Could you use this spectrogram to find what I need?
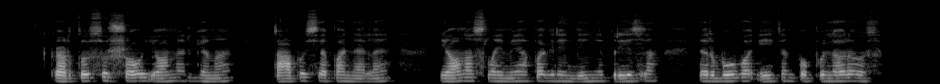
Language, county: Lithuanian, Panevėžys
